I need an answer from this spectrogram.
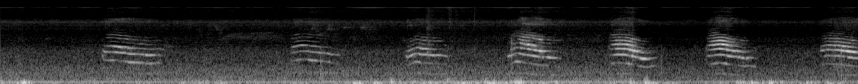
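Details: Male stray cat, a newcomer never seen before, meows over and over: seven short, bright calls spaced roughly a second apart, each falling slightly in pitch, over a low humming background.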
